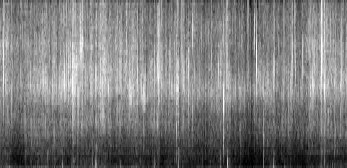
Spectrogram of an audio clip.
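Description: Fingertips squeeze and twist a sheet of green plastic bubble wrap with small air bubbles. Rapid, sharp pops crackle over a steady bright hiss, each snap very brief and dry, at a fairly quiet level.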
